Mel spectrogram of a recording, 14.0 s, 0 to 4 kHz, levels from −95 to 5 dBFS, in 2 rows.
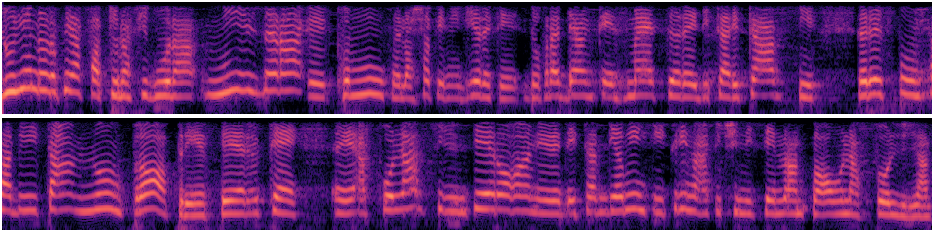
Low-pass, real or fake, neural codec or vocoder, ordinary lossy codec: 3.6 kHz; fake; codec, 44.1 kHz, 1.7 kbps, Pupu-Codec; AAC, 32 kbps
